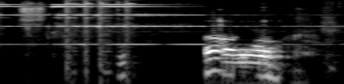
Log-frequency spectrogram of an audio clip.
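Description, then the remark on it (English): A bright bell rung to signal time rings out, its clear metallic tone sustaining through the whole moment, while a voice briefly speaks underneath the lingering ring. “So I tried not to get the bell rung.”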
